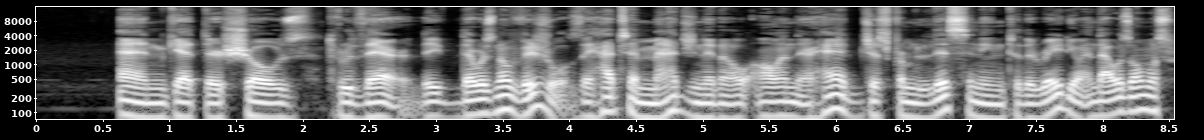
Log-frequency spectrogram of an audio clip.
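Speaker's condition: No condition

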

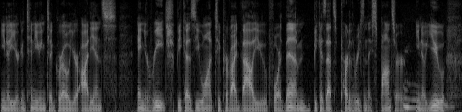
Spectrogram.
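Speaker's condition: No condition

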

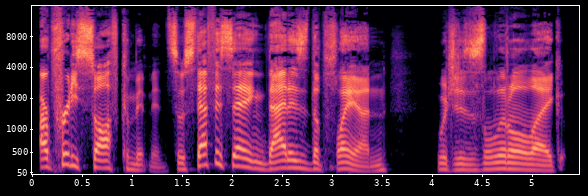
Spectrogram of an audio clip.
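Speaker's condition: No condition

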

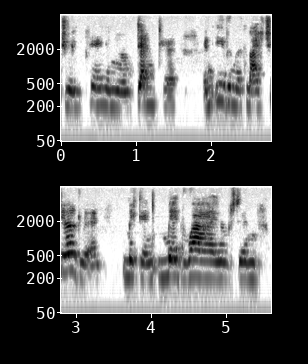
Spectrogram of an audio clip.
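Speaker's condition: Usher syndrome (deafblindness), profoundly deaf since birth, severe; genetic

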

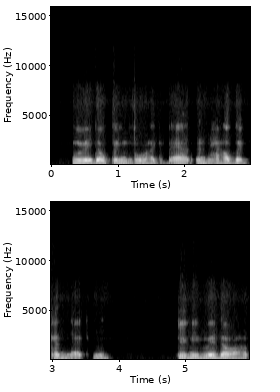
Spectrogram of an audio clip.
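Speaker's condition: Speech impediment

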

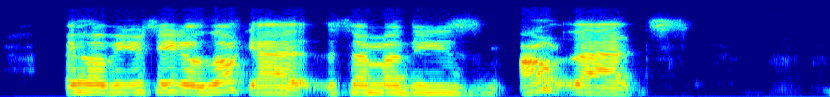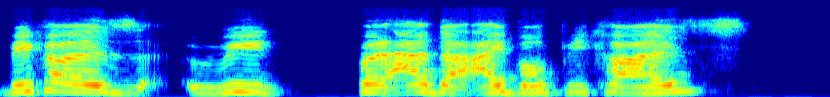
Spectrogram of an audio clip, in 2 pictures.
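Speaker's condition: Down syndrome

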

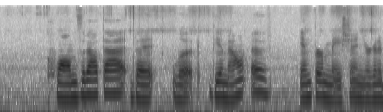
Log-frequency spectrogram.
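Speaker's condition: No condition

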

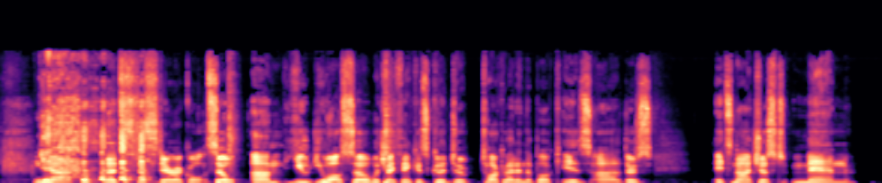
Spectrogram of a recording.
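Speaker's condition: No condition

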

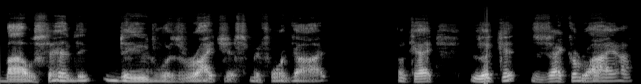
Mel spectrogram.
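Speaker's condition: Vocal cord surgery; multiple vocal cord surgeries, including laser treatment; voice may sound harsh or grouchier than intended

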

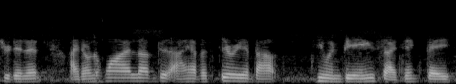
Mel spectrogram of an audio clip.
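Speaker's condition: No condition

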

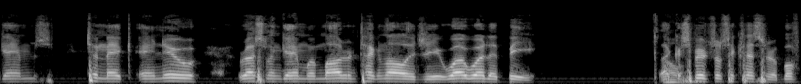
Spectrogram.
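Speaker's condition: Cerebral palsy, physical only

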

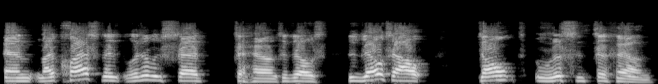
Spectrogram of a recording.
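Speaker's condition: Moebius syndrome; congenital

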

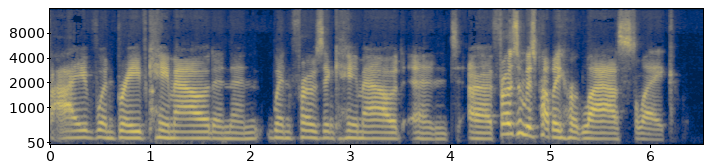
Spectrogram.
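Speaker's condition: No condition

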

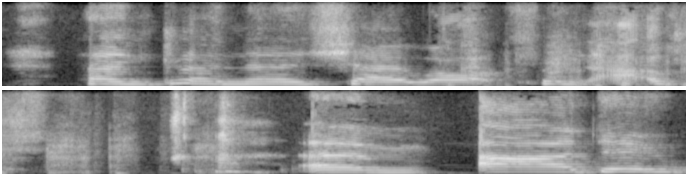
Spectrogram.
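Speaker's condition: Ataxic cerebral palsy; no breathing for 17 minutes

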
